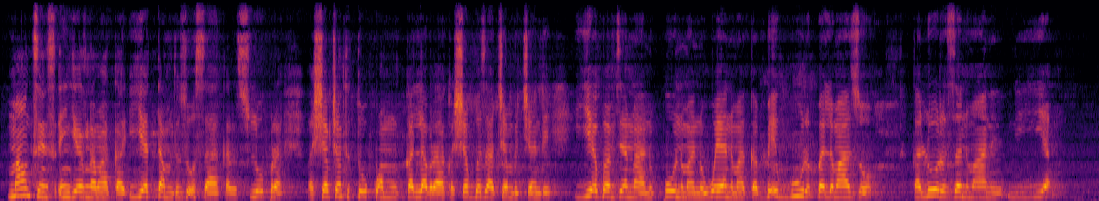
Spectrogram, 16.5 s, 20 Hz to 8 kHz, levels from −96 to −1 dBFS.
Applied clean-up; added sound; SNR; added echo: none; none; none; reverberation time 0.5 s.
